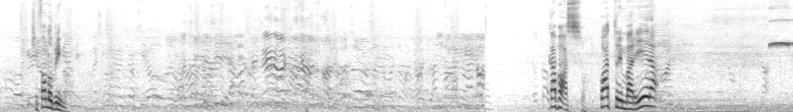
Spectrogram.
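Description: Several young men talk and call out to each other at a distance.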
